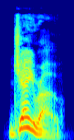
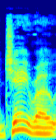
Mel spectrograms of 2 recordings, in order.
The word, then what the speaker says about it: gyro: Gyro. Meaning: a gyro is a Greek dish with meat, veggies, and sauce in flatbread. Say gyro and you'll notice it has two syllables. J. Row.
